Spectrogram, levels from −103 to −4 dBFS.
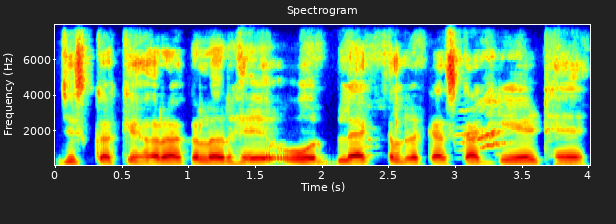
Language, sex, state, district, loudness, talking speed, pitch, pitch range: Hindi, male, Uttar Pradesh, Jyotiba Phule Nagar, -15 LUFS, 180 wpm, 125 Hz, 120-130 Hz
